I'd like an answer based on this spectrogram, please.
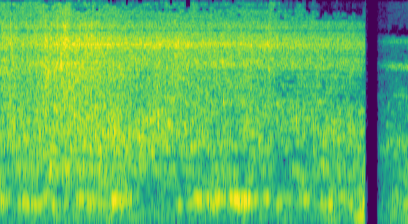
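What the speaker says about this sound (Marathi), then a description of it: "आता आपण पाणी टाकणार आहोत यात।" Water poured from a glass into a hot pan for upma, a steady close gushing splash over a low sizzle, ending abruptly, with no voices.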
